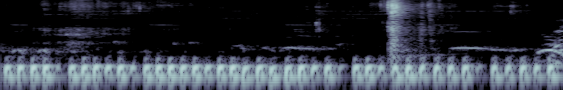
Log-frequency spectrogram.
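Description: Honda CB motorcycle engine idling with an even, rapid putter while the bike is walked across a bamboo bridge, with one sharp clack about three seconds in.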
